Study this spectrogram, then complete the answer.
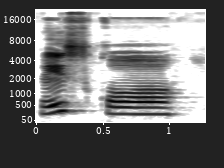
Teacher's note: دو زبر کے وقف میں ایک الف کے برابر کھینچ کر پڑھیں گے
